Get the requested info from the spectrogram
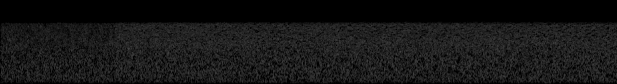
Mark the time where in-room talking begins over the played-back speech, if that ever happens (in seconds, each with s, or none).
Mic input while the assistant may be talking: none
